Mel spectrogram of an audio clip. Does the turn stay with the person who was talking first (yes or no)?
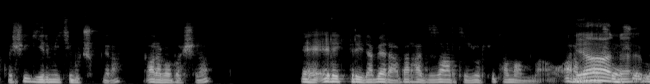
no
